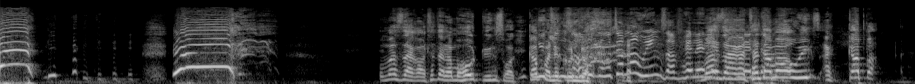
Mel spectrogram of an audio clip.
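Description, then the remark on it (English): A person imitates a panicked scream at a rat running straight toward them: two loud, shrill, high-pitched shrieks in quick succession, followed after a brief pause by rapid, excited talking. “I'm on top of my car screaming,”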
